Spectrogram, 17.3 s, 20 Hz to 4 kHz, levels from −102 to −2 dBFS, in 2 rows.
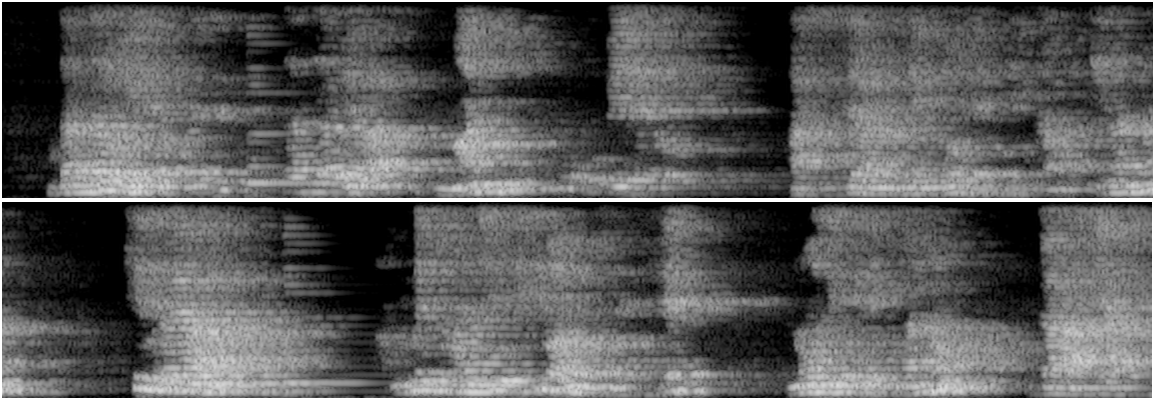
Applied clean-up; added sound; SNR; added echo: classical method WPE with log-MMSE.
